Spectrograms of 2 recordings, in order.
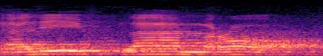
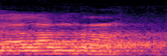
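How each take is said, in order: First: Three separate letter names are said. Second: The letters are blended into short words. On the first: The speaker calls it right. "ingat berlaku bunyi huruf" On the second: The speaker calls it wrong. "jangan dibaca"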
